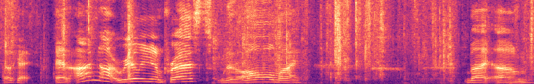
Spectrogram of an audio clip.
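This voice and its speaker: A woman talks at an unhurried pace while she works in her home craft room. Her delivery is rambling and chatty, full of restarts. A faint hiss of background noise sits under the recording. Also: medium pitch, lively intonation. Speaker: crafting vlogger. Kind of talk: casual crafting chat while working.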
